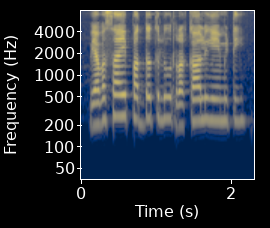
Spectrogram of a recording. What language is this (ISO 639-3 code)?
tel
